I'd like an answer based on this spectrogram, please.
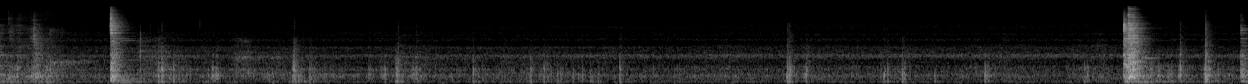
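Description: A carbon steel wok heated over a gas hob burner, giving a low steady hiss as it is tilted to smoke the oil onto every surface for seasoning. A sharp knock comes about a second in, with a few light clicks, and louder clattering near the end.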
